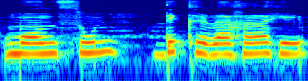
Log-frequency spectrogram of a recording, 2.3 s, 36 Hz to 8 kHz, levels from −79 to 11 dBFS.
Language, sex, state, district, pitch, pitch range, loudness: Hindi, female, Madhya Pradesh, Bhopal, 230 Hz, 225-240 Hz, -12 LUFS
